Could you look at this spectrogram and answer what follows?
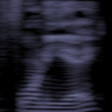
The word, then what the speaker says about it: Fournier: That's how you pronounce his name for everybody out there, Fournier.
